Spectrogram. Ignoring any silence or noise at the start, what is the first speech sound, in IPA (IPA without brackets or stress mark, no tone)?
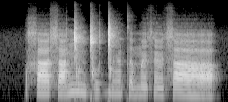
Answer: x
